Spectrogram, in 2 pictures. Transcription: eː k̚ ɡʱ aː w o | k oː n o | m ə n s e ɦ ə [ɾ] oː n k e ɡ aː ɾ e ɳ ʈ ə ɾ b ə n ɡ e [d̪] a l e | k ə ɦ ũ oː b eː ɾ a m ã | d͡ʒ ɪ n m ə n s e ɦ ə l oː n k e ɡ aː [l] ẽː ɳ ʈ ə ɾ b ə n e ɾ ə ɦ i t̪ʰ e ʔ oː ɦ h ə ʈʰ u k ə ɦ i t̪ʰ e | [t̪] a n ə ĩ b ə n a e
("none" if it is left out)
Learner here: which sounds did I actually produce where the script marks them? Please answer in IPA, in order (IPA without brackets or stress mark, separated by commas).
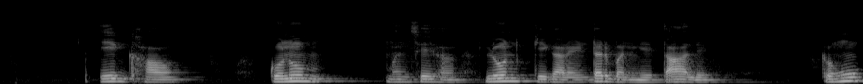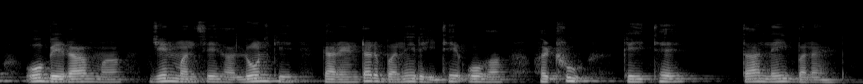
l, t̪, ɾ, t̪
